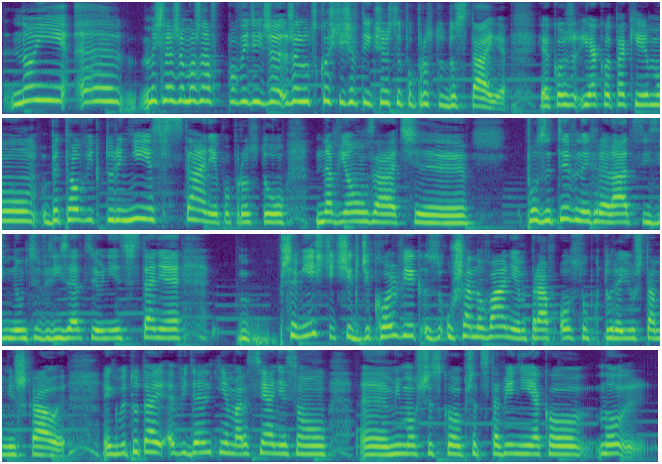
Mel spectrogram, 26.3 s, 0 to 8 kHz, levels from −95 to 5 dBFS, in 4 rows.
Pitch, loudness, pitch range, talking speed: 245 Hz, -16 LUFS, 225-285 Hz, 140 wpm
